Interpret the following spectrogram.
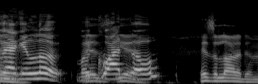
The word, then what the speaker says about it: Kwaito: Mapiano, there's, I don't want to say it wrong, Kwaito.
